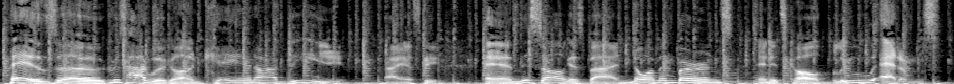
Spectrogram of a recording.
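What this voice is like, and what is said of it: Funny radio DJ voice. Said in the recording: “should I do this like radio style? ... doing a funny voice”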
